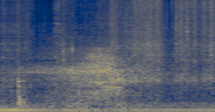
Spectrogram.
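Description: An oncoming vehicle whooshes past.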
